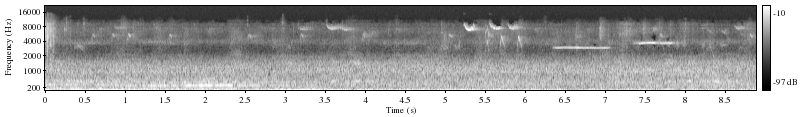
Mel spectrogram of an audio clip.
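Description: Small birds chirping, with a cluster of quick high chirps about halfway through and two short whistled notes soon after, over a steady low rumble of wind on the microphone.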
